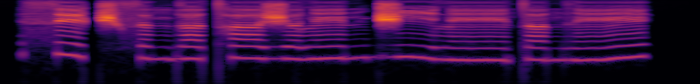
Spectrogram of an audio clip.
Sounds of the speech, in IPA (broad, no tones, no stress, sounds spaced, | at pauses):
s e t͡ʃ s ə ŋ ɡ ɐ tʰ ɐː ʒ ə l ẽː n d͡ʒ i l ẽː t ɐ n z ẽ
